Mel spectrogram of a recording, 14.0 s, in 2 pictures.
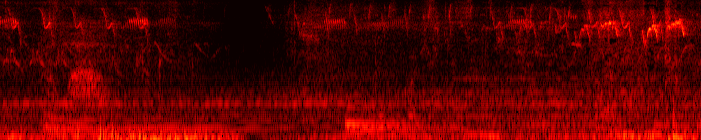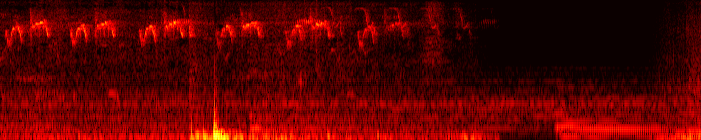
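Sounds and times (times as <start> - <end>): bird high chirps: 0.0 - 12.0
low thump: 8.8 - 10.5.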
